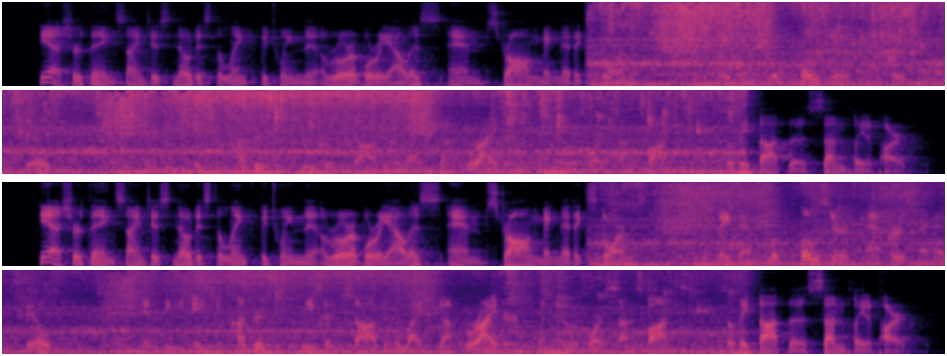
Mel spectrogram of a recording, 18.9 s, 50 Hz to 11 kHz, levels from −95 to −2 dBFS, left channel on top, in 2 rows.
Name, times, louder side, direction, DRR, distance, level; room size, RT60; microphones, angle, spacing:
voice 1, 0.4-6.4 7.0-9.9 10.8-16.3 16.6-18.5, right 3 dB, 20° right, 11 dB, 0.5 m, -44 dB
sound 1, 5.8-16.9, left 7 dB, 85° left, 1.3 m, -37 dB
12.0 x 7.3 x 7.7 m, 0.72 s
head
